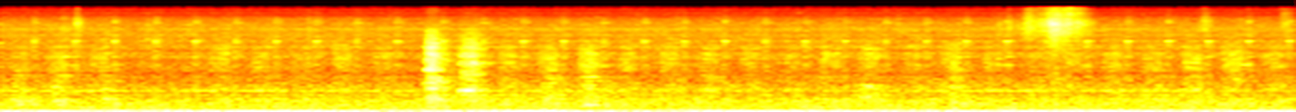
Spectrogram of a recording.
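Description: Quiet room tone: a steady low hum under faint hiss, with a couple of faint clicks about two seconds in and a brief high hiss a little after five seconds.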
